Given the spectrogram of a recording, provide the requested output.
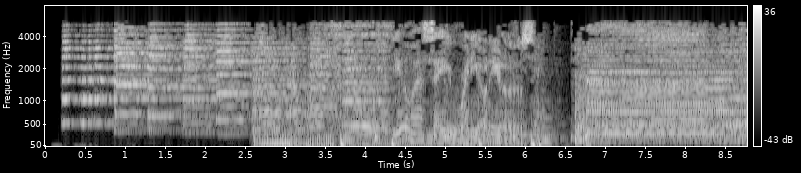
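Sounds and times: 
special train horn sounding in a small Texas town: 0.2s - 4.2s, 6.6s - 8.7s
speech: 4.6s - 7.0s
rumble of moving train cars: 6.6s - 8.7s.

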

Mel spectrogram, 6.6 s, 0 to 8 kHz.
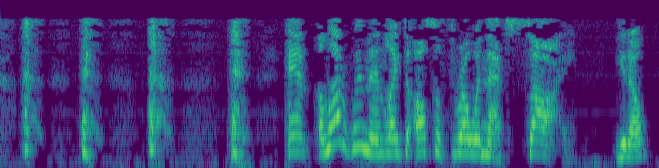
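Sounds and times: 
quiet breathing: 0.0s - 2.9s
small restrained coughs: 0.1s - 2.6s
speech: 2.9s - 6.5s.

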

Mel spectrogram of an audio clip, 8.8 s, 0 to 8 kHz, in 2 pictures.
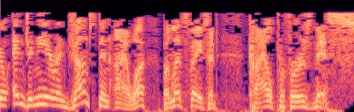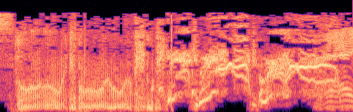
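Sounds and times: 
speech: 0.0s - 8.8s
man imitating a pig grunting and squealing: 4.4s - 8.8s.

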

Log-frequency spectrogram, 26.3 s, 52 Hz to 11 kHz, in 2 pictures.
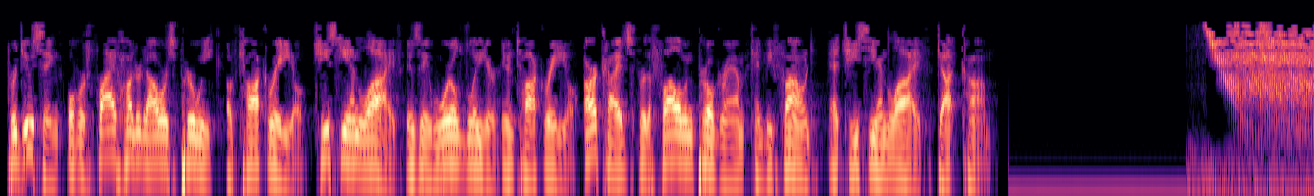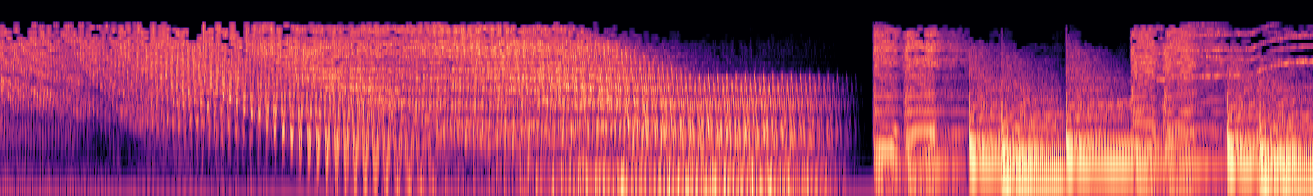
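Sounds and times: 
speech: 0.1s - 10.0s
drone flying overhead: 11.9s - 21.8s
punchy rhythmic musical hits: 21.9s - 26.2s.

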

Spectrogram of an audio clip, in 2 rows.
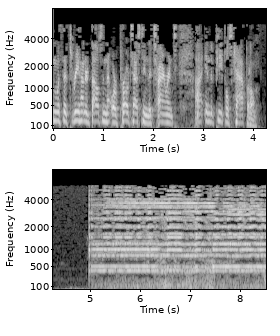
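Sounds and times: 
speech: 0.0s - 4.2s
car horns honking at a street protest in Michigan: 5.0s - 8.5s.

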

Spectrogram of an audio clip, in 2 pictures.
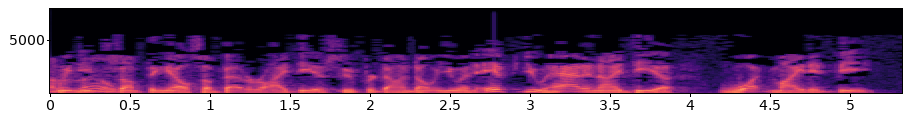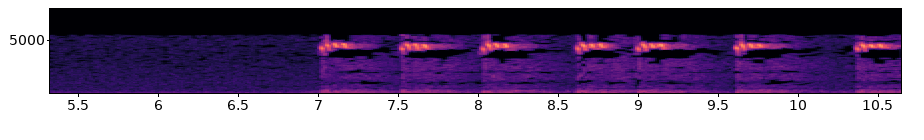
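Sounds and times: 
speech: 0.0s - 5.2s, 7.2s - 8.0s, 9.0s - 10.6s
crickets chirping: 7.0s - 10.6s.

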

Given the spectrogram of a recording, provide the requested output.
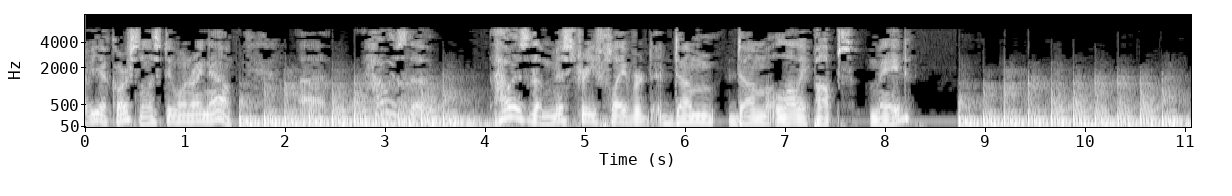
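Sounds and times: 
speech: 0.0s - 8.3s
loud knocking on a studio door by trick-or-treaters: 1.6s - 4.3s, 8.8s - 11.0s.

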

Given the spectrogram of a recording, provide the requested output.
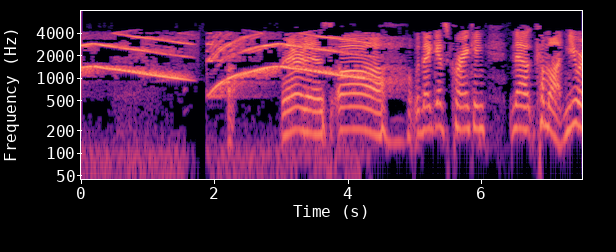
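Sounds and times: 
loud police car siren wailing: 0.0s - 4.4s
speech: 3.0s - 7.5s.

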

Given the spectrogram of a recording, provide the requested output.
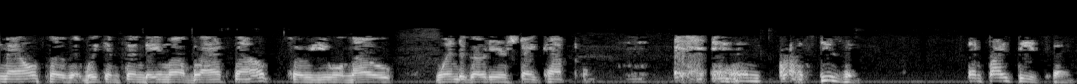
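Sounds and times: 
speech: 0.0s - 8.7s, 9.7s - 10.7s
man clearing his throat: 6.3s - 7.6s.

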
